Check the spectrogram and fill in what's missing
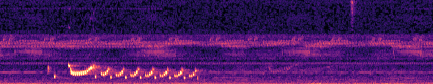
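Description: Little Nightjar gives a quick burst of about a dozen short, bubbling notes, tumbling in pitch over a second and a half. A steady high insect drone continues throughout.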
